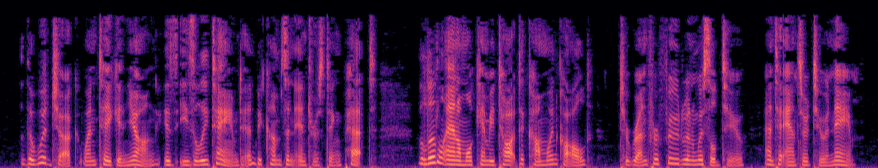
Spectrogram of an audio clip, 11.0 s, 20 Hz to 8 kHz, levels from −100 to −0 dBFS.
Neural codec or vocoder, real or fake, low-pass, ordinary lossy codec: none; real; 7.2 kHz; MP3, 48 kbps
